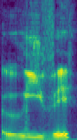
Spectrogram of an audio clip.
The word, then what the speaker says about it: rive: Eso no es tan difícil, en creol se pronuncia así, como en francés. Como un ejemplo tenemos rive, que significa llegar, ok.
